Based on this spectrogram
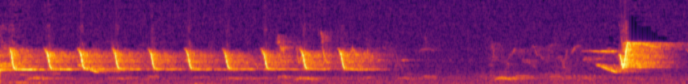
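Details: Willie wagtail singing in the Australian outback to attract a mate and establish territory: a rapid run of about nine bright, clipped whistles, under half a second apart, then a single rising sweep over faint hiss.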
